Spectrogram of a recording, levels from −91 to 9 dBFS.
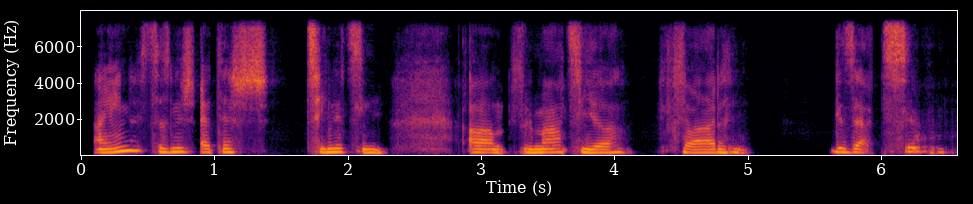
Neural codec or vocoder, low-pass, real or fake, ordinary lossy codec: codec, 24 kHz, 3 kbps, HILCodec; 7.2 kHz; fake; none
